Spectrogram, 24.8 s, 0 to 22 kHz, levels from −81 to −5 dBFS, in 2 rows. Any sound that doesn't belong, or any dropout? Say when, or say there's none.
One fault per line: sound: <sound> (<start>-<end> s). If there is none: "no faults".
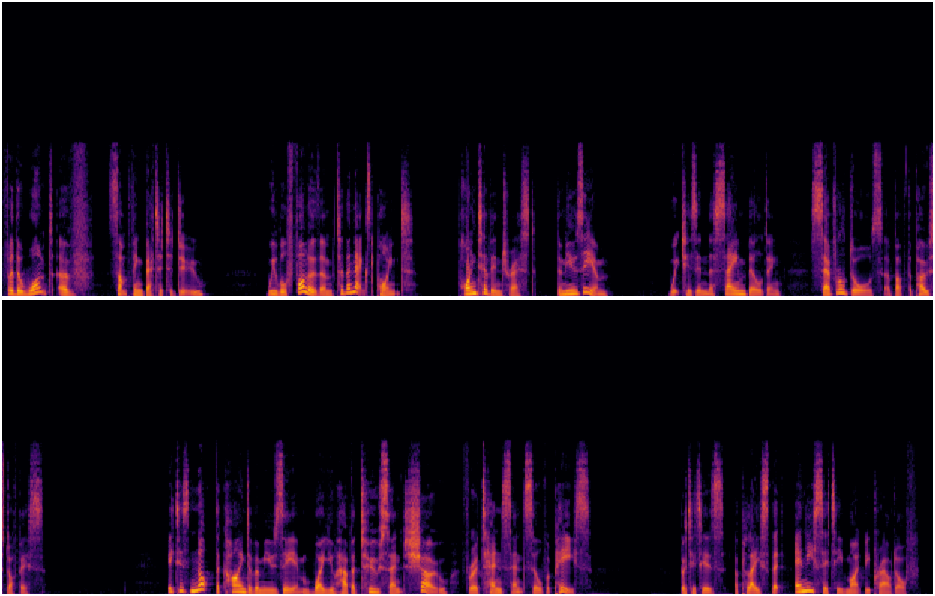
no faults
